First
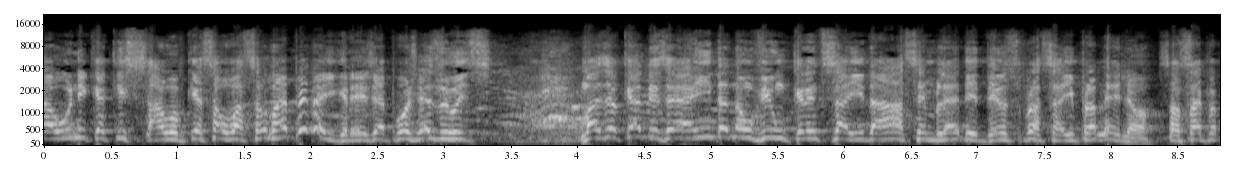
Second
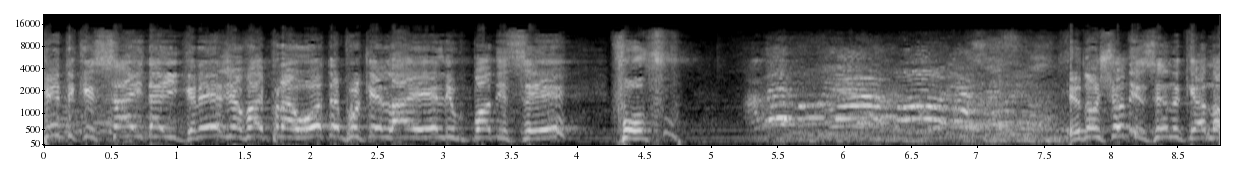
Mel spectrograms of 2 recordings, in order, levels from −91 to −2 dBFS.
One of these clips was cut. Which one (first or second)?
first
